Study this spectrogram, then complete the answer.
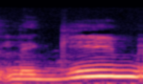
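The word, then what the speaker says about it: legim: cabbage spinach and watercress it's pronounced legume in haitian creole i'm going to teach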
